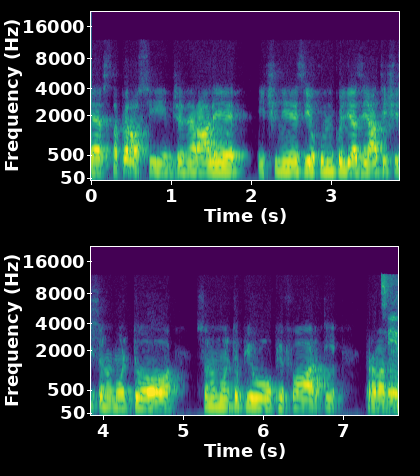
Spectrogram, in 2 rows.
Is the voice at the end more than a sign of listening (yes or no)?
yes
